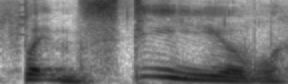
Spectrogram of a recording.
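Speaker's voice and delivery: odd stress on flint, steel. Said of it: "with this weird, like, emphasis on, uh, on certain words".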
